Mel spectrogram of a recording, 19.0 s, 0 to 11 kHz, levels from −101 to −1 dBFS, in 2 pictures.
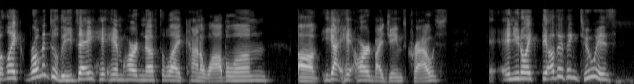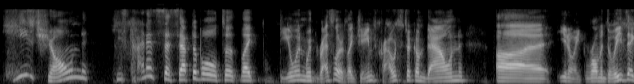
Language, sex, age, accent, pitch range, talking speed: English, male, 30-49, American, 140-210 Hz, 170 wpm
